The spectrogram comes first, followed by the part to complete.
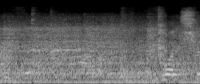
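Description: A sliding wardrobe door rolling open along its track for about a second and a half, with a steady low hum underneath.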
